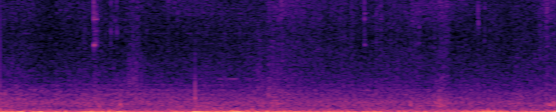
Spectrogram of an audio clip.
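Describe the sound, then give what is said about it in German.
Footsteps swishing through long grass left unmown for months, following a trodden path toward sculptures; a steady rustling crunch with soft irregular steps, fairly quiet, with no voices. “Wir gehen jetzt mal, was wie ein Weg aussieht oder ein Trampel, wie ein Trampelfahrt in, zu diesen Skulpturen.”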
